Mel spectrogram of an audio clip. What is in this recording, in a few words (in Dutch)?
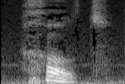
"gold", Dutch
